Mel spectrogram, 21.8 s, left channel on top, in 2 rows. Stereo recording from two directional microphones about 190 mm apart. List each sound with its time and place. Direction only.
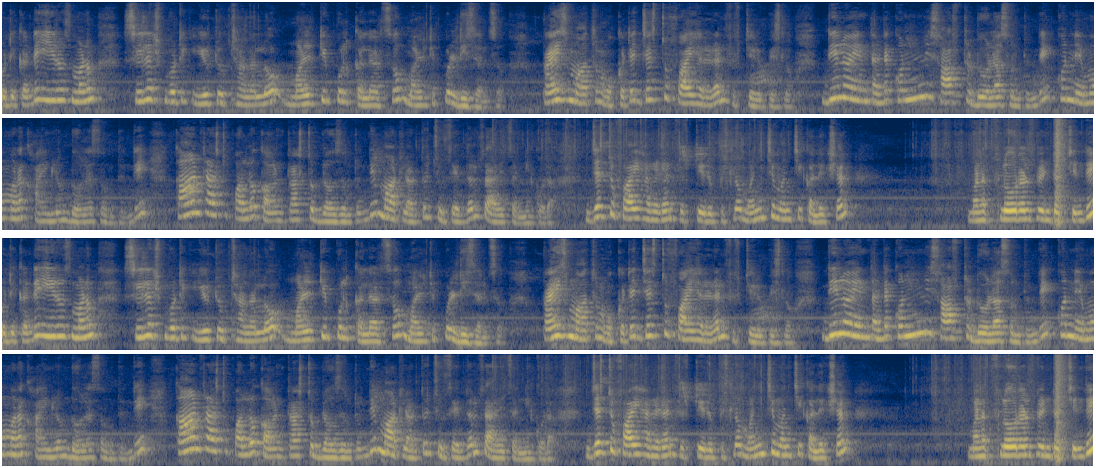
0.0 s speech: 20° right (ahead or behind)
20.6 s speech: 20° right (ahead or behind)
